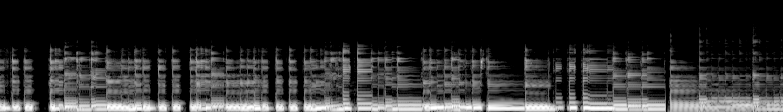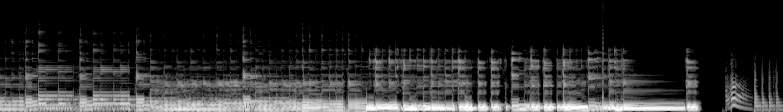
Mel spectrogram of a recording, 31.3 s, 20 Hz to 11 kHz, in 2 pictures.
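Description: Electric bass guitar played through the Antelope Discrete 8 Pro's AFX DSP plugin chain: a bass line of short notes with brief gaps. About 13 seconds in it switches to the unprocessed D.I. signal, brighter and more sustained.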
